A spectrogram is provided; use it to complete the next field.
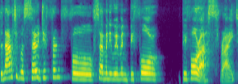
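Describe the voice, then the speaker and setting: Against a quiet background, a woman with an English accent speaks at a fairly high pitch. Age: 50s. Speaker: podcast host. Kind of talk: interview.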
